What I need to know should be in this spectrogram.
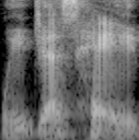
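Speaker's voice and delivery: mocking, hushed whisper. Mocking the people being ranted about by imitating their voices. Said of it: "when I'm imitating them".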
